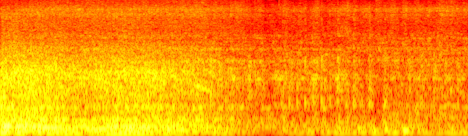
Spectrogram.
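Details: Car just fitted with a TCI pulser ignition module replacing CDI, engine cold just after starting; clean throttle blip rising smoothly and falling back evenly with no misses or stumbles: normal revving.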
